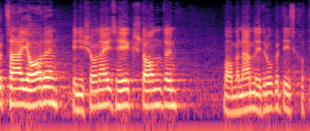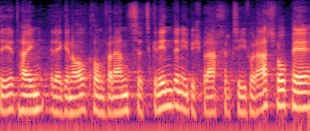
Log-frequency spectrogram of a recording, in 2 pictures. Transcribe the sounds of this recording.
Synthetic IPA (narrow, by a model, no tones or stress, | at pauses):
bəɾt͡saːjaːɾənb̥ɪnɪxʃonɛɪsheːkʃtɑndən | voməɾnɛmlɪdɾyːbəɾd̥iskʰutiːɾtɦɛɪnrɛɡjonɑːlkʰɔnfəɾɛnt͡sət͡sɡ̥ɾɪndənɪbɪʃpræχəɾksiːfoɾɛsfoːpʰeː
